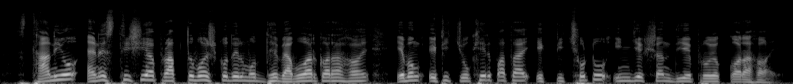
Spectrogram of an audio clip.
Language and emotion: Bengali, neutral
